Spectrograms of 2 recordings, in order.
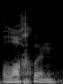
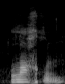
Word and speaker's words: Lachlan: Lachlan. Okay. Pronounce it for me. Lachlan.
